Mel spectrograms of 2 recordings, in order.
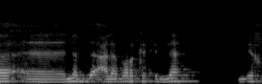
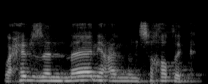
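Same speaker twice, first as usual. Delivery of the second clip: fervent supplication, raised and sustained; prayer; 4 semitones higher, 5 dB louder than usual. Acted. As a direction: pray earnestly to God. Closing prayer after Quran recitation.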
